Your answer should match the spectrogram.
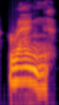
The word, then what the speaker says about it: rang: el pasado es rang la a de esta palabra se pronuncia con el sonido que es la combinación de e y a rang rang y lo puedes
